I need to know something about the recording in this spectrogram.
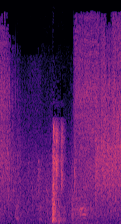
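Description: An electric crackle of lightning bursts out.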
